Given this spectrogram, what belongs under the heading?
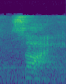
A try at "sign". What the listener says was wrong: Sign. Not sign. Sign. There's no nasal sound to this one.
